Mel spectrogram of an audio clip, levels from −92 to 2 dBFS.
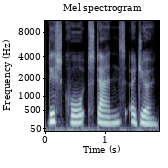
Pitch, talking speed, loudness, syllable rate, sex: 170 Hz, 125 wpm, -18 LUFS, 3.5 syllables/s, female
